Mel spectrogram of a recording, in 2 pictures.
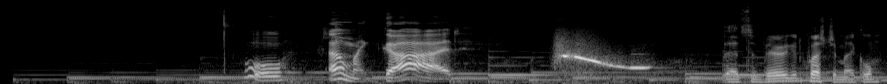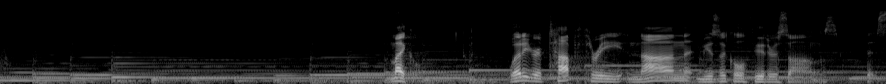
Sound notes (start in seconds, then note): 1.0 light music; 5.5 whistles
